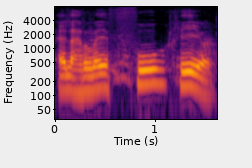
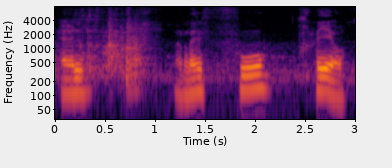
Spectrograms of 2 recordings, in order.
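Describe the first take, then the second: First: "El Refugio" again, very slow, in a Spanish accent and a little louder; careful second go at "El Refugio" in Spanish; retrying "El Refugio" with a Spanish accent after asking how it's said. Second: "El Refugio" drawn out very slowly, rolled Spanish r, falling at the end; slow, effortful Spanish reading of "El Refugio"; stumbling through "El Refugio" in a Spanish accent. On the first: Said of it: "Comment c'est dit". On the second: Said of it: "J'en peux plus de mon accent espagnol". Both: Shown as a demonstration.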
